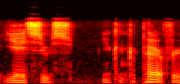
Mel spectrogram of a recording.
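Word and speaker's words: Jesús: Maybe the idea that Jesus means Hail Zeus comes from the Spanish name for Jesus, which is pronounced JeSUS.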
